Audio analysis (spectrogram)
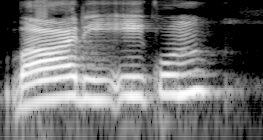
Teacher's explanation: فتوبو الی، کھڑی زبر ہے، 1 الف کے برابر لمبا کریں گے۔ باریکم، کاف باریک پڑھیں گے، میم ساکن ہے، اس کے بعد با اور میم کے علاوہ کوئی بھی لفظ آ جائے تو اظہار شفوی ہوگا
